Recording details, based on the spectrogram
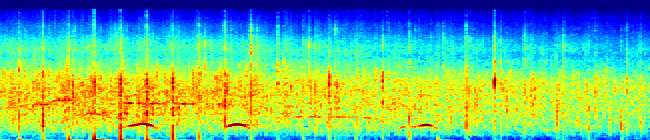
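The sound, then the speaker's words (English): Sustained applause from a large audience at a graduation ceremony for PhD students, dense steady clapping at a moderate level, with a few brief vocal whoops rising above it near the middle. “One more round of applause for our PhD students.”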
